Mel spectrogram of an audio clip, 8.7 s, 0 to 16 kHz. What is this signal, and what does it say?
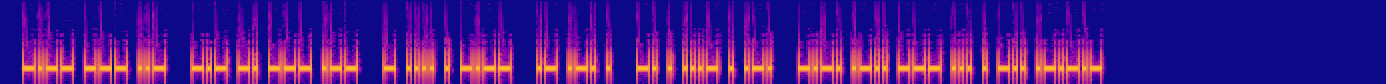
Morse code, heard as a keyed tone, about 50 wpm, 700 Hz. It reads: YOU KNOW THEY ARE NEVER CLOSED.
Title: Sentences from Top 1400 Words 50wpm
